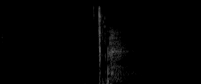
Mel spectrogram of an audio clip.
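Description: Near silence, broken about a second in by a short mouth click and a quick soft intake of breath at a close microphone.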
